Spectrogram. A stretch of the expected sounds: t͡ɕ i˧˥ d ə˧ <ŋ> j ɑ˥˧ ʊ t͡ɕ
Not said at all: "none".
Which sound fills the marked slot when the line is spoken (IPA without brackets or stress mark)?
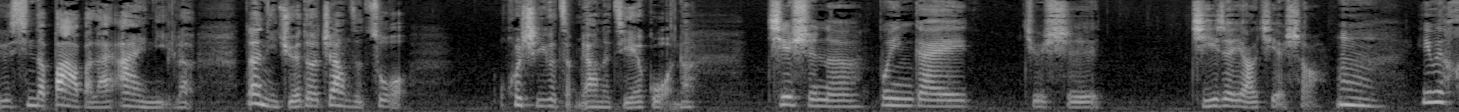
none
